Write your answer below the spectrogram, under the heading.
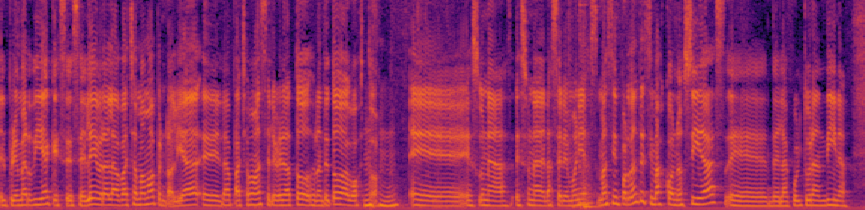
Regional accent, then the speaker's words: Buenos Aires, Argentina; yo no soy porteña, pero crecí en Buenos Aires, entonces no conocía ni la música, ni la cultura, ni nada.

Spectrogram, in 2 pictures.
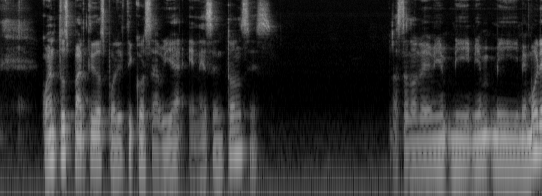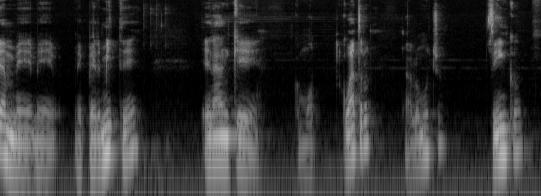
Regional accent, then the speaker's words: Mexico; Somos tantos mexicanos como en la lista nominal.

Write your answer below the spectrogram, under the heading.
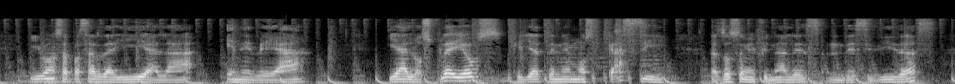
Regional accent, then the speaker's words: Mexico; para los que somos mexicanos hay malas noticias

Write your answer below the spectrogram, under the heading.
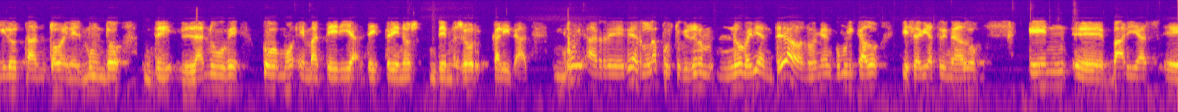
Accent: Uruguay; puesto que yo también soy un uruguayo y me interesa lo que hacemos.

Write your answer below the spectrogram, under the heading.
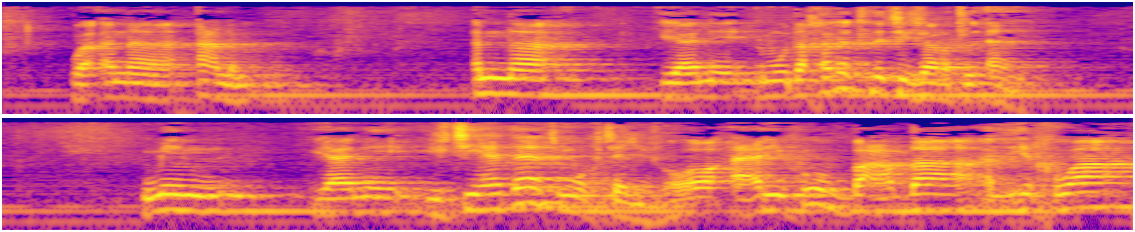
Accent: Morocco; وقد كنا كمغاربة وكأندلسيين في عمقنا الحضاري أساتذة للمشرق

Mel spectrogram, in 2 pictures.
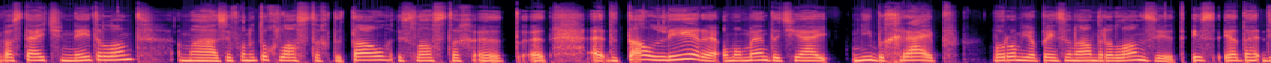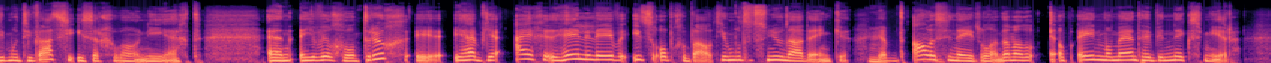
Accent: Lviv, Lviv Oblast, Ukraine; Dutch is a second language; now in Netherlands; En ik kom uit Lviv.

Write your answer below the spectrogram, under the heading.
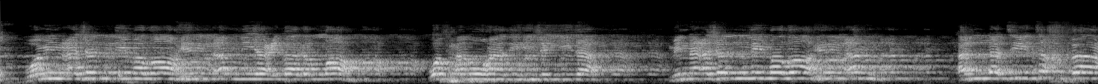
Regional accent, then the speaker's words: Algeria; ها هي بلادنا الجزائر، بلادنا الجزائر ولله الحمد والمنة تعيش في أمن واستقرار

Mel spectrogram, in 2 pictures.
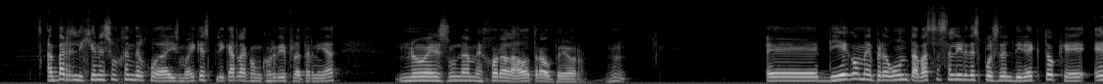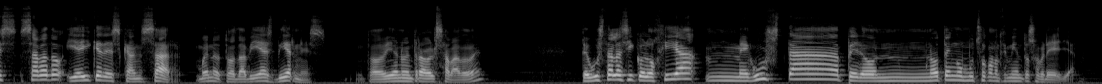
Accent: Spain; Soy español y me adscribo a ese artículo de la libertad de expresión.

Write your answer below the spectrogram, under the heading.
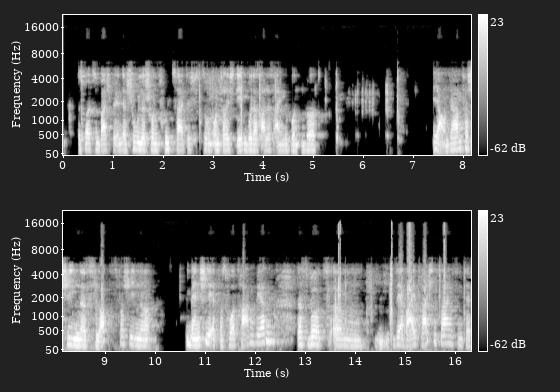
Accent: North Rhine-Westphalia, Germany; Ich bin aus dem Rhein-Sieg-Kreis, da in Kommunalpolitik tätig.

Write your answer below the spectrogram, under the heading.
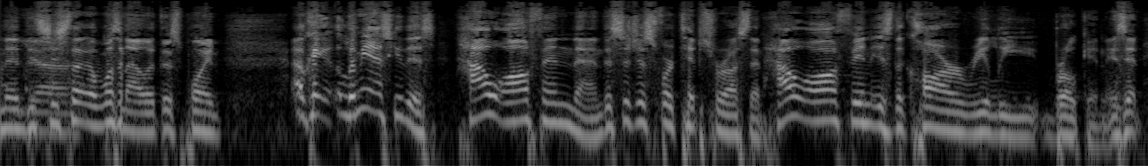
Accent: Philippines; And I'm not saying this because I'm Filipino, but when I tell people I'm Filipino

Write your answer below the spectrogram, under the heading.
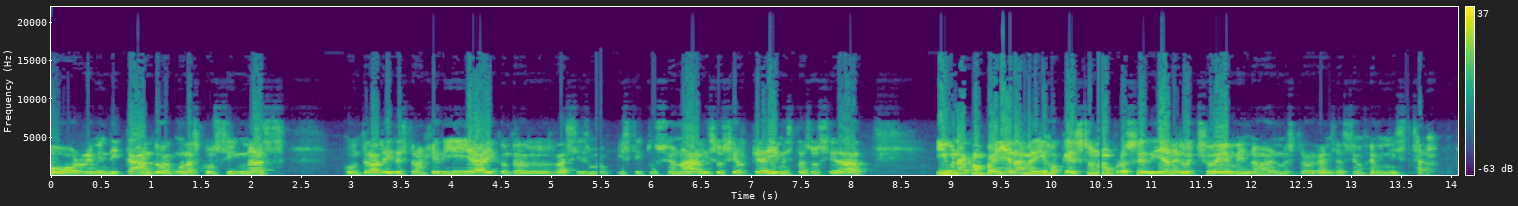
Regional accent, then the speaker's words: Colombia; moved away; yo soy migrante, soy colombiana.

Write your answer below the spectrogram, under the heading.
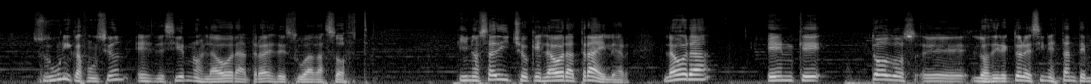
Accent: Argentina; No quisiera saber cómo se dice otra cosa que por definición los argentinos conocemos como vasca, ¿no?

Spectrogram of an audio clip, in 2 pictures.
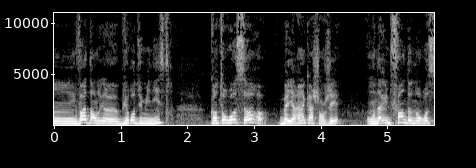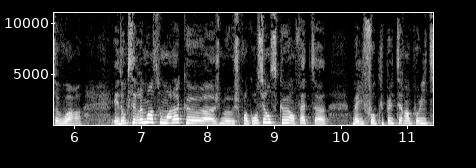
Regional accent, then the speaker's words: Toulouse, Occitanie, France; moved away as an adult; now in Paris, France; Je suis arrivée à Paris à la fin de mes études. Je suis diplômée de Sciences Po Toulouse. J'ai grandi à Toulouse. Et je suis arrivée sur Paris à la base pour un stage à la fin de mes études.

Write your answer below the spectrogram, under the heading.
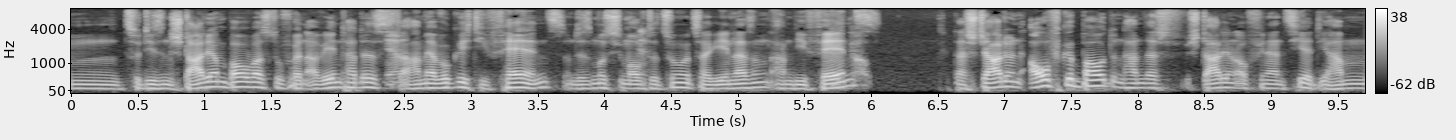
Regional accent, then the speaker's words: Berlin, Germany; weil wir haben in Berlin gewohnt, weißt du, ich bin ja ein Berliner, verstehst du, ich bin Berliner.

